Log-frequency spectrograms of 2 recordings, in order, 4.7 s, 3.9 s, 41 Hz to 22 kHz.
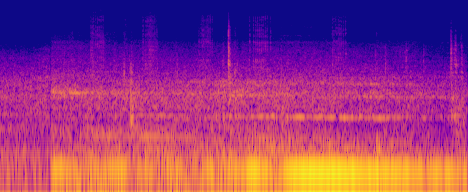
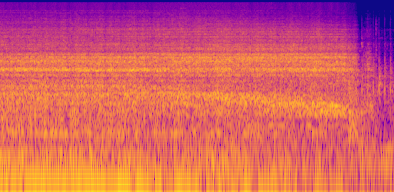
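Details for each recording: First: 1951 Chevrolet half-ton truck, long sitting, fresh battery fitted: starter cranks engine in steady even bursts, about four strokes a second, no binding; motor not seized, throttle on carburetor feels stuck. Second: 1951 Chevrolet half-ton truck engine, long sitting, old gas, fuel leaking when running and pump suspect: steady rough roar then sags and fades out, stalling as if running out of fuel though tank should have plenty.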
